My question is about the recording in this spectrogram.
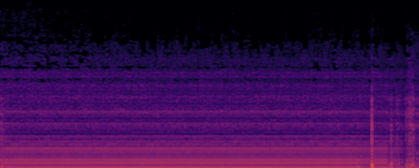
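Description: Steady electrical mains hum, buzzy with many overtones and unchanging in level. A single sharp click sounds near the end.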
